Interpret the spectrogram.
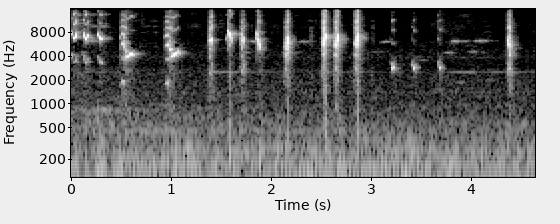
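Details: Brown-throated sunbird (konin) in lure song: a rapid cluster of high squeaky notes and twitters, a run of sharp piercing chips, then a few softer lower chirps and one final high note.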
